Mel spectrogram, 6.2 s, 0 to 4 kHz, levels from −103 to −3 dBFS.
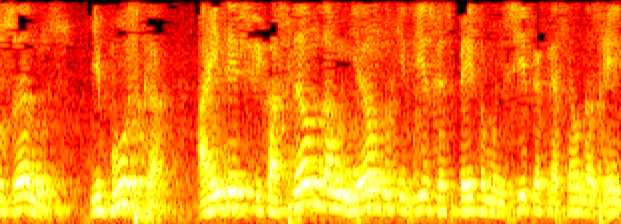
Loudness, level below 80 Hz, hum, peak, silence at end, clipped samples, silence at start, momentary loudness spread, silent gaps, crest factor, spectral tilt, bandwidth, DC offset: -13 LUFS; -34 dBFS; none; 0 dBFS; 0 s; under 0.1%; 0 s; 9 LU; none; 12 dB; -12 dB/octave; 4 kHz; under 0.1%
